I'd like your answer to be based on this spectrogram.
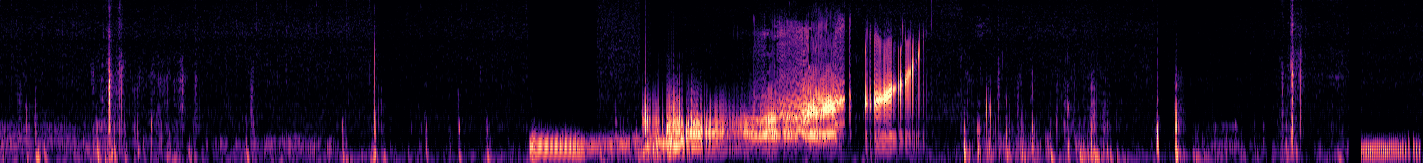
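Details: Stomach growl: long gurgling, rumbling and squeaking abdominal sounds with rising pitch, ordinary bowel sounds (borborygmi).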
